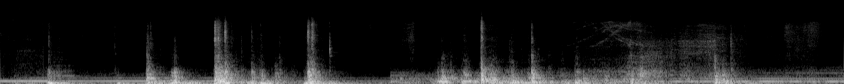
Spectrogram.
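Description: Car hood being lowered shut over the engine bay and lifted again: a series of thunks and clunks from the steel hood and its latch area. Background music runs underneath.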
